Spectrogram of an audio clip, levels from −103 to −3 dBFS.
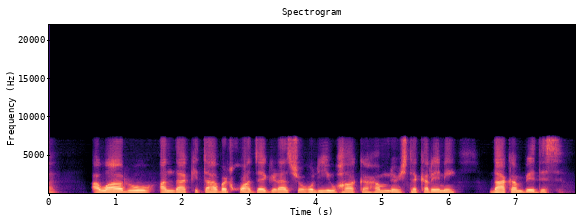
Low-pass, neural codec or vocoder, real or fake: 7.2 kHz; codec, 16 kHz, about 1 kbps, DyCAST, with the encoder's durations; fake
